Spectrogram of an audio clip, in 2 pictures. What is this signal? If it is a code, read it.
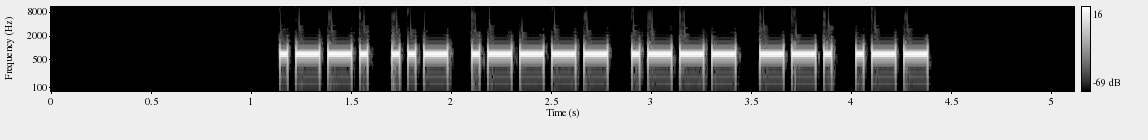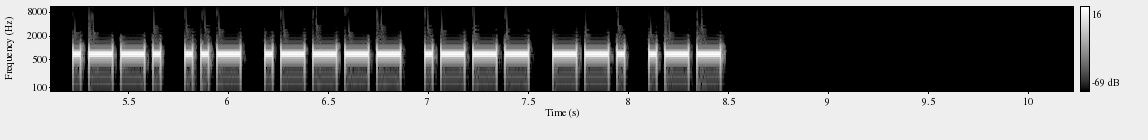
Morse code, heard as a keyed tone, about 30 wpm, 700 Hz. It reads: PU1JGW PU1JGW
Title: DXCC-100 Call Signs - 6 Characters - Repeated 2x - 30wpm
